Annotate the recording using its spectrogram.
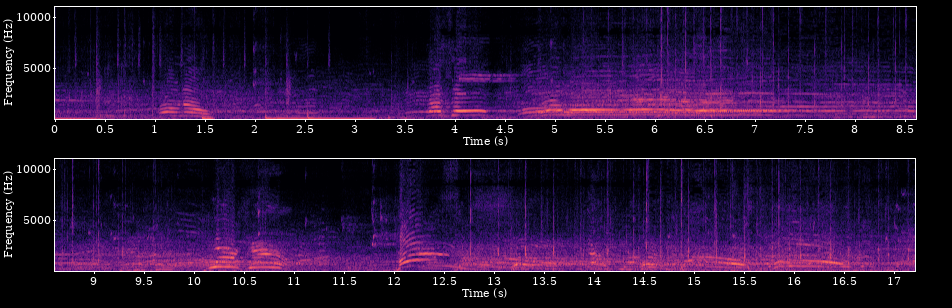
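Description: Live college basketball play: sneakers squeaking in short chirps on the hardwood court and the ball bouncing, with a spectator's long shouts over it.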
